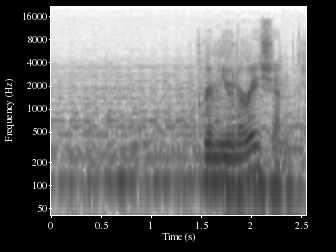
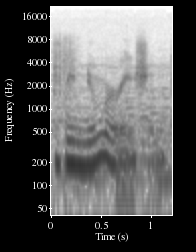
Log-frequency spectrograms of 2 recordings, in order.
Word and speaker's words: remuneration: so rare in fact most people who do use it in day-to-day life mispronounce it as renumeration this means pronunciation is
